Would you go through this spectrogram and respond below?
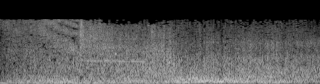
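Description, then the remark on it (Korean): A volcanic eruption of Mount Vesuvius on the Bay of Naples, Italy, in AD 79 roars on continuously, a loud, dense rumble thick with deep booming low end and hissing noise, sustained without pause and with no voices. “이탈리아 나폴리만 연안에 있는 베수비오 산에서 화산이 폭발했습니다.”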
